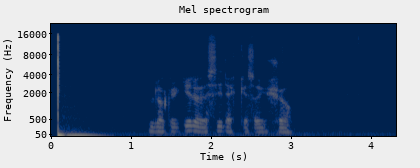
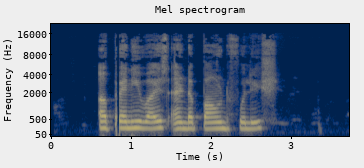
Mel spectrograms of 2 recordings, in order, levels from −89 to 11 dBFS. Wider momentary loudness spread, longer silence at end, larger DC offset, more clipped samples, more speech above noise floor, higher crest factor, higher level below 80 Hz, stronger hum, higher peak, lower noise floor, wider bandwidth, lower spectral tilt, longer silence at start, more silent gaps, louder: about the same, 6 LU vs 8 LU; first, 1.35 s vs 0.95 s; neither; neither; second, 25 dB vs 49 dB; first, 44 dB vs 20 dB; second, -62 dBFS vs -56 dBFS; neither; about the same, -4 dBFS vs -4 dBFS; first, -83 dBFS vs -70 dBFS; about the same, 16.5 kHz vs 16.5 kHz; second, 0 dB/octave vs -5 dB/octave; second, 0.05 s vs 0.6 s; neither; second, -47 LUFS vs -21 LUFS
